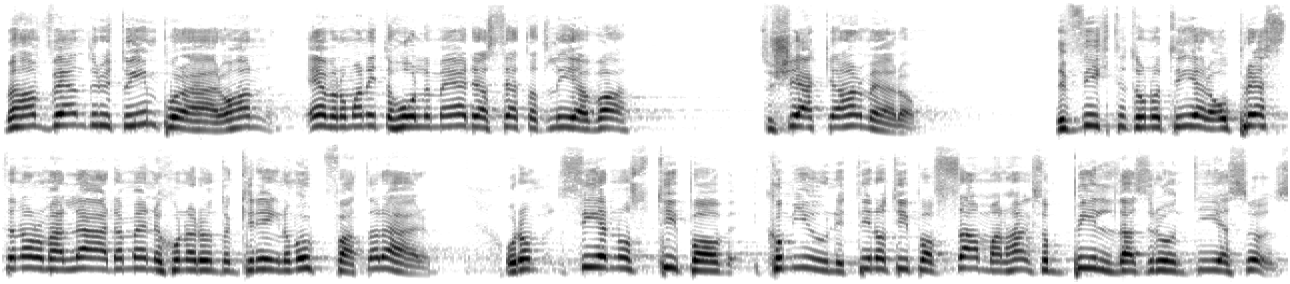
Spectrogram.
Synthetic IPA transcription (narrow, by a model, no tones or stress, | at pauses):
mɛnhanvɛnd̪əɾʉ̟ːt̪ɔɪnːpɔd̪ɛhæːɾɔɦan | ɛːvənɔmhanɪnt̪əɦɔlːəɾmɛd̪ɛːɾasɛt̪ːat̪leːva | sɔɕɛːkaɾhanmɛd̪ɔ̰m | d̪̥ɛːɾvɪkt̪ɪt̪t̪ːɔnʊt̪ʰeːɾaɾɔpʰɾɛst̪əɳaɔvd̪ɔmhæːɭæːɖamɛnːɪɧʊɳaɾɵnt̪ɔmkʰɾɪŋːd̪ɔmɵpːfat̪ːaɖɛhæːɾ | ɔd̪ɔmseːɾɳɔnt̪ʰyːpavkʰɔmjʉ̟ːnɪt̪ɪnɔnt̪t̪ʰːyːpavsamːanhaŋːsɔmbɪld̪asɾɵnt̪jeːsɵs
